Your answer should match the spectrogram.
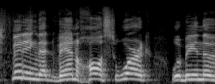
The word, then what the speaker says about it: Van Gogh: The Louvre, MoMA, or the Van Gogh Museum? Yeah, that's right, I'm saying the proper Dutch pronunciation, Van Gogh.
